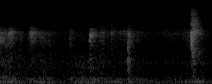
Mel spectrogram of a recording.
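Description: Faint rustling and a few soft ticks from a piece of linen fabric being handled close to the microphone, with a sharper click near the end.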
